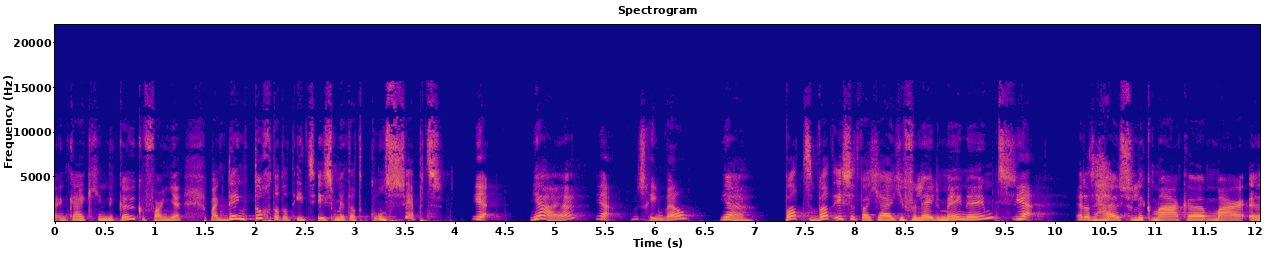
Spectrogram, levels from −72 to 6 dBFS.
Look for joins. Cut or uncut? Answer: uncut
